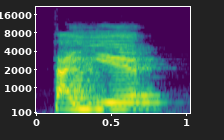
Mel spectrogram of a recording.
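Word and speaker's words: taller: povo exercido Ok depende da pronúncia aí dos dois Ls depende do país da região do país você vai pronunciar essa letra de uma maneira diferente então tá ali é taier tá mecânico então um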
